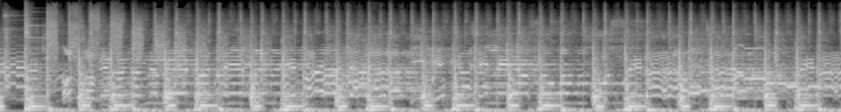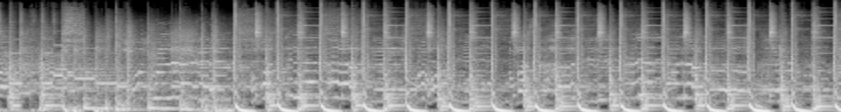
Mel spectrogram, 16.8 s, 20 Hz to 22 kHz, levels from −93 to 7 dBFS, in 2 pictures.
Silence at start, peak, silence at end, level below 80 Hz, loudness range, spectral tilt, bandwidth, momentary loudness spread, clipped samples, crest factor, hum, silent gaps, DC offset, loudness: 0 s; 0 dBFS; 0 s; -14 dBFS; 3 LU; -4.5 dB/octave; over 20 kHz; 4 LU; 4%; 6 dB; none; none; under 0.1%; -7 LUFS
